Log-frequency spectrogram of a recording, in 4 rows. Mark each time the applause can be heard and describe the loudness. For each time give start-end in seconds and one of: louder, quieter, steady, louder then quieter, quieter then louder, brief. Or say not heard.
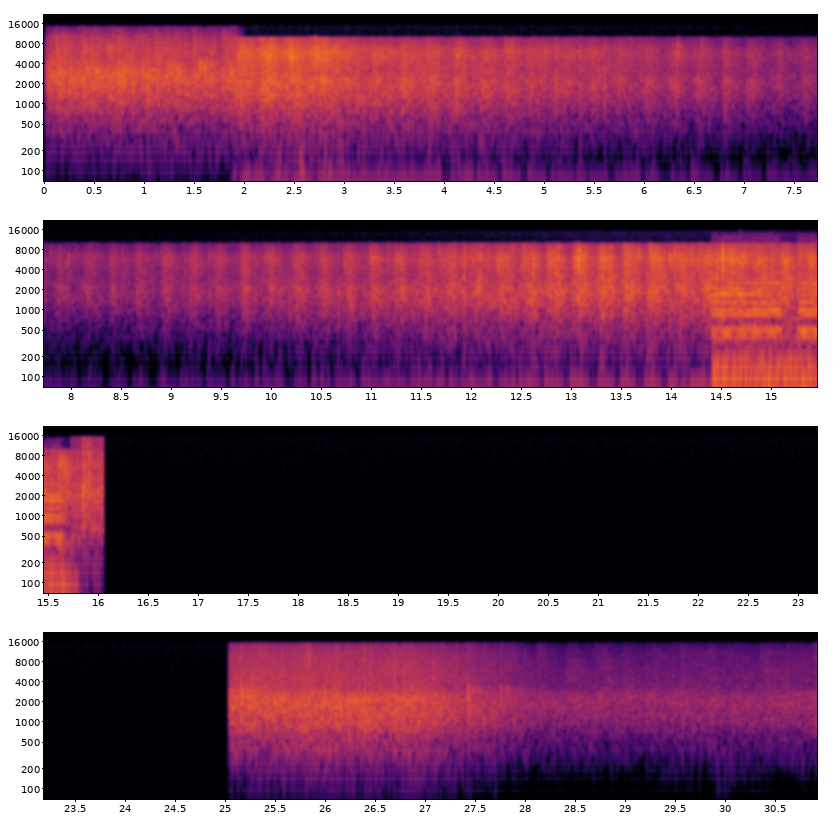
0.0-16.1 quieter then louder
25.0-30.8 quieter.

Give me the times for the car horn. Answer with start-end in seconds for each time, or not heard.
14.3-15.8.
